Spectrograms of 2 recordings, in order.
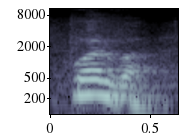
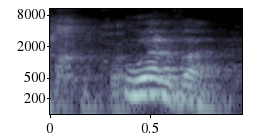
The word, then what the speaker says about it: Huelva: Huelva. The Huelva. H is silent. Huelva. Huelva. The H is silent. Okay, Huelva. It's not the Scottish H. It's Huelva.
